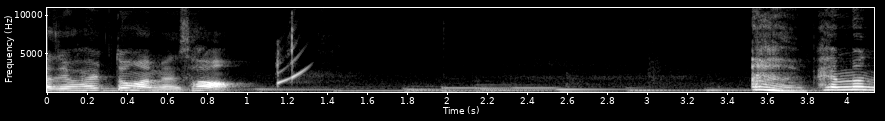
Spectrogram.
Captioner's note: silence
